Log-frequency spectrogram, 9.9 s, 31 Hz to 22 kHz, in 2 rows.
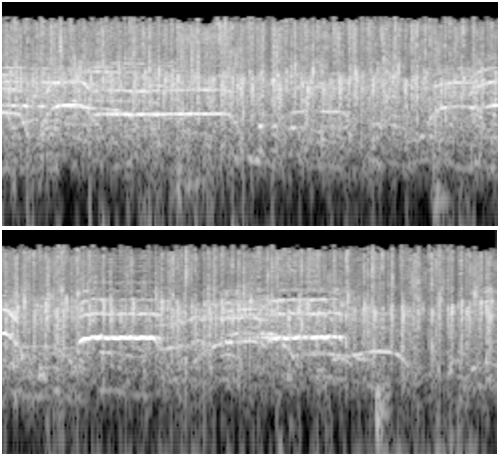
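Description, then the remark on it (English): A crowd bursts into sustained, loud applause with cheering and whoops as David Cross is introduced and comes out, the dense clapping steady for the full ten seconds while voices shout over it. “We should just do, like, let them clap for 25 minutes, and that's the...”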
